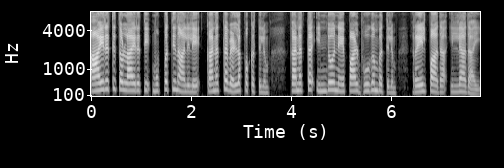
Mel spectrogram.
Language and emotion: Malayalam, neutral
